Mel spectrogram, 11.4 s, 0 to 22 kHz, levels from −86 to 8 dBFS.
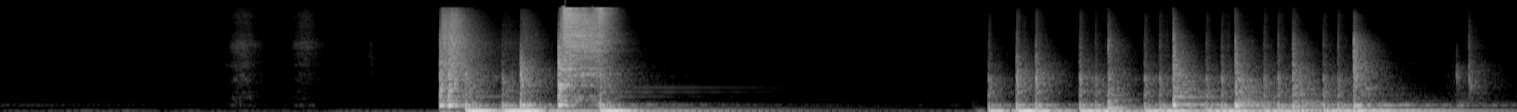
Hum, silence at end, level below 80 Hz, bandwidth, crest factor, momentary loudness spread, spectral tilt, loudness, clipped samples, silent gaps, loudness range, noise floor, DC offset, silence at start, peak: none; 0.3 s; -22 dBFS; 16 kHz; 22 dB; 20 LU; -4 dB/octave; -20 LUFS; under 0.1%; none; 9 LU; -71 dBFS; under 0.1%; 3.3 s; 0 dBFS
